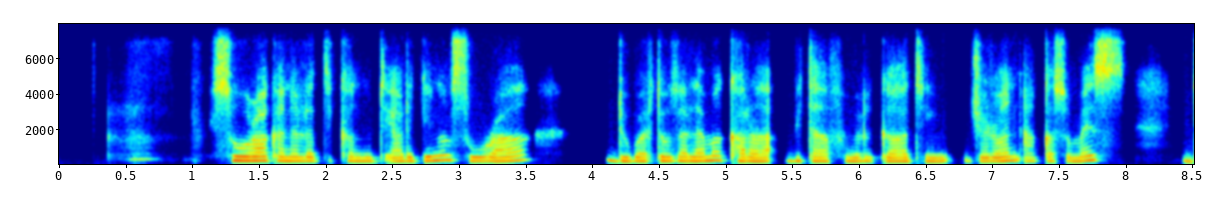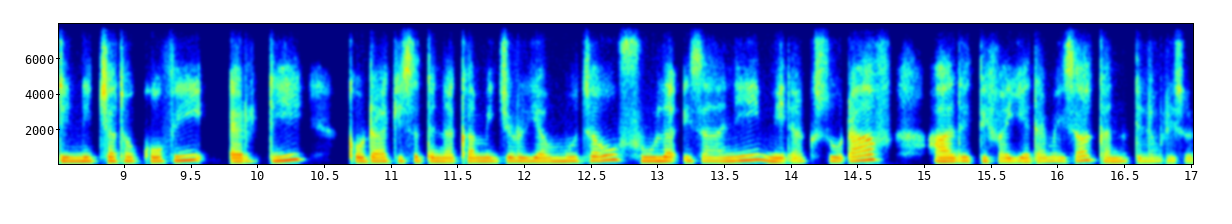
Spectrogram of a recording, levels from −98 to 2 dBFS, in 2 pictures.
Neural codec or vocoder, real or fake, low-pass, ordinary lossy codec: codec, 16 kHz in and 24 kHz out, 0.9 kbps, LongCat-Audio-Codec, fine tuned four codebook decoder; fake; 7.2 kHz; Opus, 24 kbps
